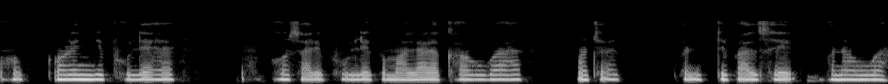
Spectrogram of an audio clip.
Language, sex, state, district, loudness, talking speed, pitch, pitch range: Hindi, female, Uttar Pradesh, Hamirpur, -19 LUFS, 95 wpm, 225 Hz, 215-230 Hz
